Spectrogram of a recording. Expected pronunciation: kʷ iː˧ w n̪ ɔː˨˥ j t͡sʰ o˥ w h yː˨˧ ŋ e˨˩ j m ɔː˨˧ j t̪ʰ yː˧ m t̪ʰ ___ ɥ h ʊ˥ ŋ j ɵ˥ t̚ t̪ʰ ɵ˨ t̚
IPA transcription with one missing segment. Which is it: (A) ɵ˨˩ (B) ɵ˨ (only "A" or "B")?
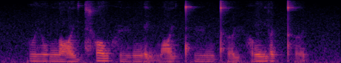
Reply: A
